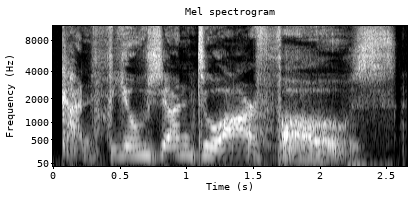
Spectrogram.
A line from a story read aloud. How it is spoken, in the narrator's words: hissed Victor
